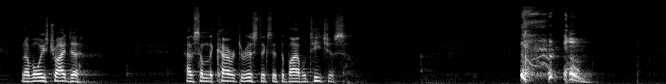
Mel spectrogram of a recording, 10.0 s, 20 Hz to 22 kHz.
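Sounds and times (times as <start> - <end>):
speech: 0.3 - 1.4, 2.8 - 5.3, 8.5 - 8.9
man clearing his throat: 7.8 - 9.0
man coughing: 7.8 - 9.0.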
